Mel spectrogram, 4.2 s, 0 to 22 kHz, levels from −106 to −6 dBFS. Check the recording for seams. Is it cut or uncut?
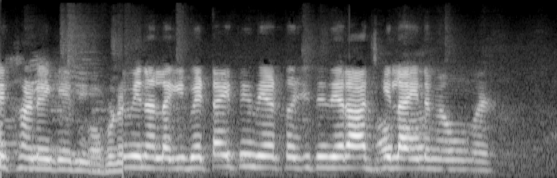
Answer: cut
